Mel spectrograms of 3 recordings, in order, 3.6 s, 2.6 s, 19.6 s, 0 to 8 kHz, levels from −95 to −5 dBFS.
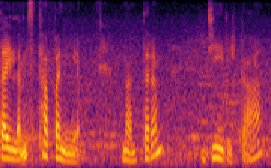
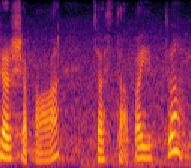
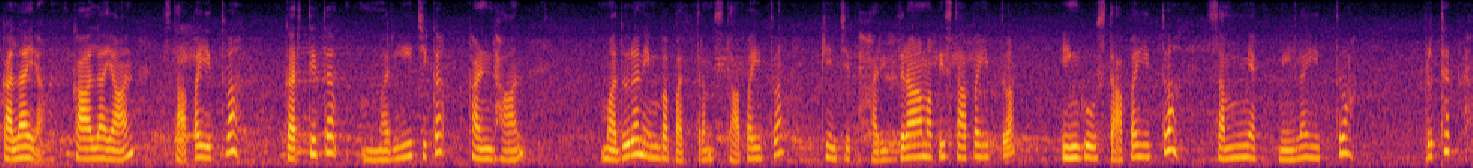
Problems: background sounds at intervals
